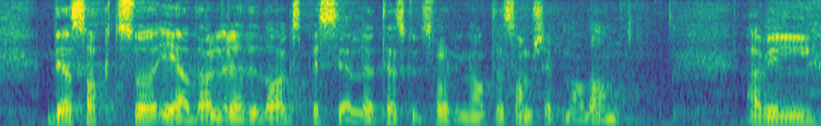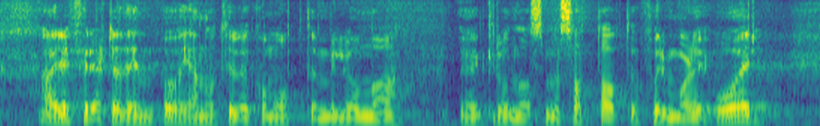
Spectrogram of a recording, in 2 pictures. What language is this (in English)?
Norwegian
